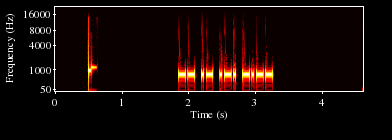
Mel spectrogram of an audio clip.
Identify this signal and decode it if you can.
Morse code, heard as a keyed tone, about 34 wpm, 700 Hz. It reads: MARY
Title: USA Common Names - 35wpm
